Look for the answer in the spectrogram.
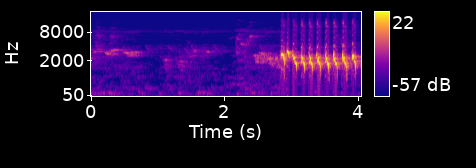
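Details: Yellow-vented bulbul lure call for provoking answering calls: faint high whistles at first, then a run of sharp, rapid chattering notes, about four per second.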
